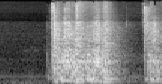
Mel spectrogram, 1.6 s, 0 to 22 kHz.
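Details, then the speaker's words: '78 Ford F150 with a freshly swapped built 460 big block, second cranking try with plugs in: two short, strained starter bursts that drag and fade without catching. Slow cranking from a weak battery (about 12 V, sat on a shelf); jumper pack next. "ooh she didn't like that but that battery is really low"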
